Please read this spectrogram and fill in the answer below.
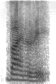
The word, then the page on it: vinery: Indian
